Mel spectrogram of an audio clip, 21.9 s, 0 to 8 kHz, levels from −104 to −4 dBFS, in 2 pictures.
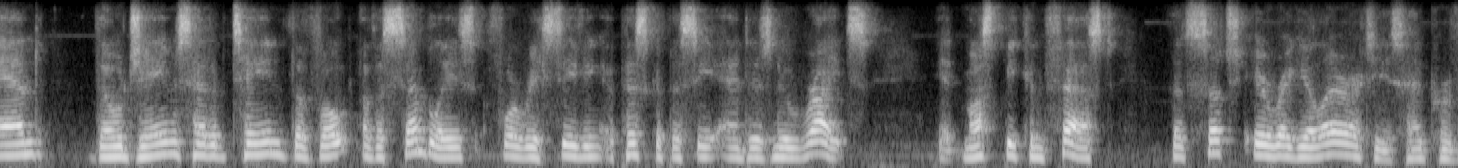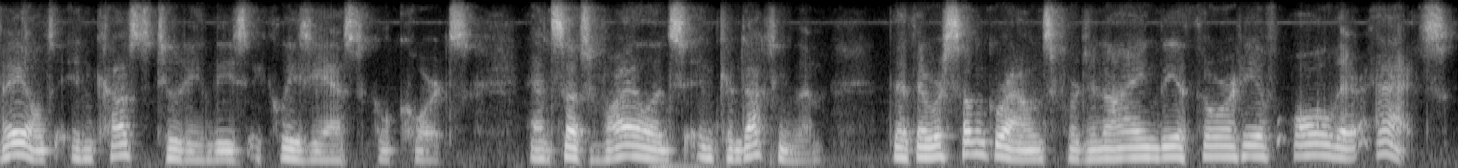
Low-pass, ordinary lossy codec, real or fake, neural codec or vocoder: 7.2 kHz; Opus, 16 kbps; real; none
